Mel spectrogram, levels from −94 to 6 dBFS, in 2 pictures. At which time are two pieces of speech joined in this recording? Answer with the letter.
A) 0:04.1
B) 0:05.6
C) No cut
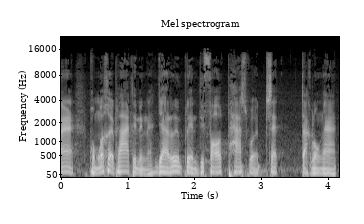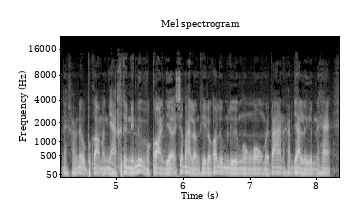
A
